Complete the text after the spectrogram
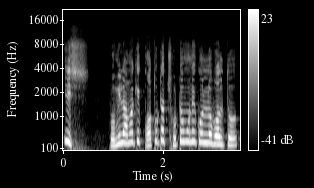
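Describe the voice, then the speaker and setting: A man's voice: very high-pitched, expressive, normal speed, warm tone. A man voicing a sensitive, earnest young elder brother in a cartoon story, speaking emphatically. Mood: regretful.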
